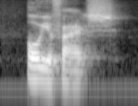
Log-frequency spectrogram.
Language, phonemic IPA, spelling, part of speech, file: Dutch, /ˈojəˌvars/, ooievaars, noun, Nl-ooievaars.ogg
- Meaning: plural of ooievaar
